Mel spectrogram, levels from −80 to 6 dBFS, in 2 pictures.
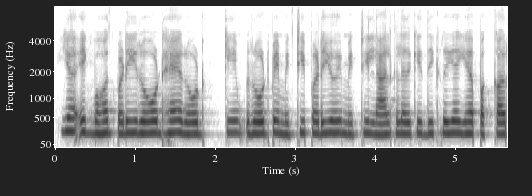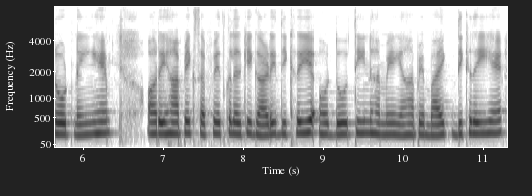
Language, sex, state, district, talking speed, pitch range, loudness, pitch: Hindi, female, Uttar Pradesh, Etah, 240 wpm, 195-215 Hz, -22 LUFS, 205 Hz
